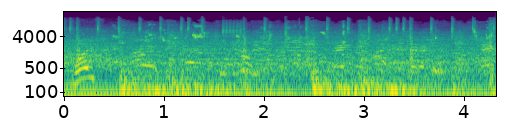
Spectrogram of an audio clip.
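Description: A basketball bouncing on a hardwood court, repeated sharp bounces, with arena noise under a steady low music bass.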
